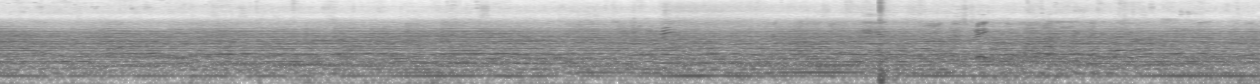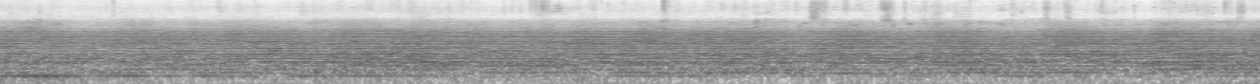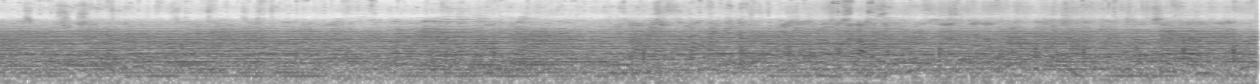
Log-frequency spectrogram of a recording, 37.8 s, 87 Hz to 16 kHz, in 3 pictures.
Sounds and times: A lot of tourists 0.0 - 37.8
Church bells 0.0 - 37.8

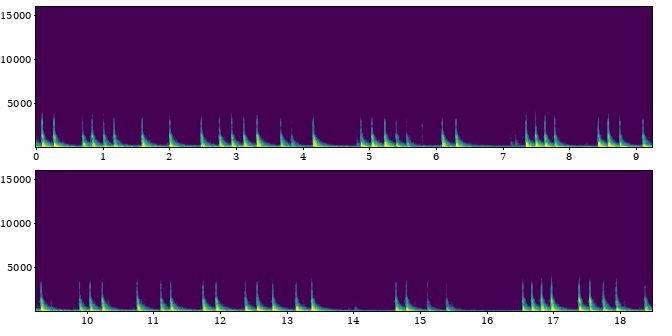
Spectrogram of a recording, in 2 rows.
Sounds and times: woodpecker work session 0.0 - 15.8
woodpecker work session 16.4 - 18.4

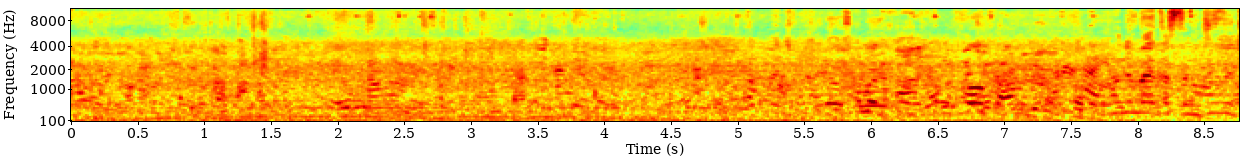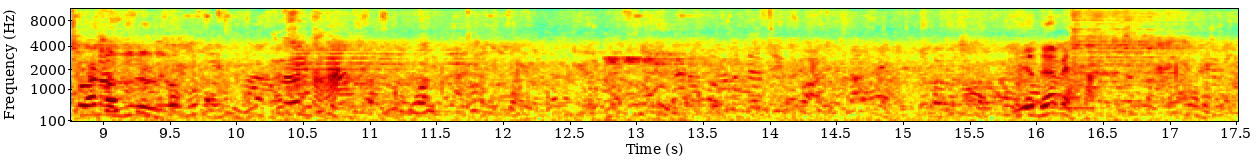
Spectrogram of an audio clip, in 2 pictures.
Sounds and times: Walking in the street 0.0 - 17.5
moving pedestrians 0.0 - 17.5

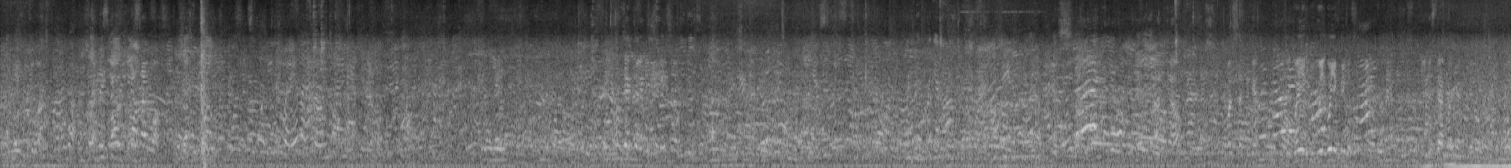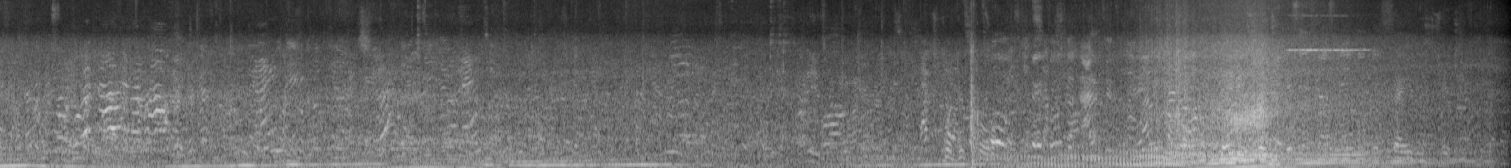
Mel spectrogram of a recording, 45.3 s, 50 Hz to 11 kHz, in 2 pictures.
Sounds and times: crowd standing in a row in front of a disco 34.0 - 43.8

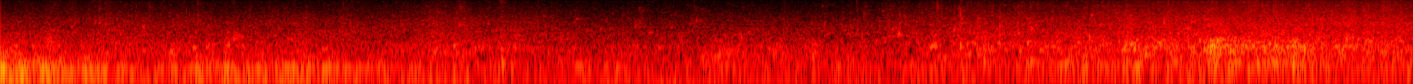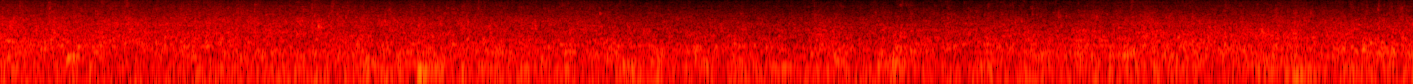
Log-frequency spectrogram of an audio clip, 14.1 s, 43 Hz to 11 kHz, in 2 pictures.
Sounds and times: Waves swirl on rocks 0.0 - 14.1

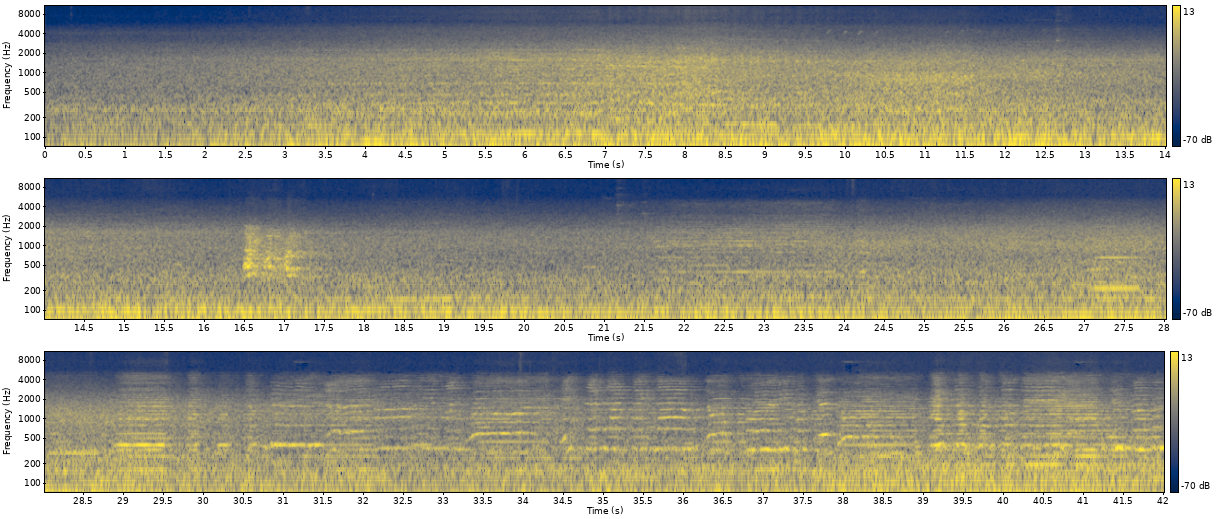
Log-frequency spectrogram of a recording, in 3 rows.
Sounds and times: plays accordion 21.6 - 25.2
plays accordion 27.0 - 42.0
sings 30.8 - 42.0

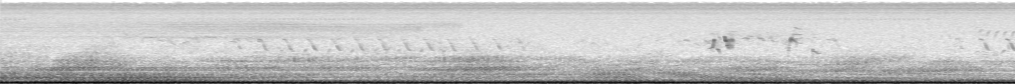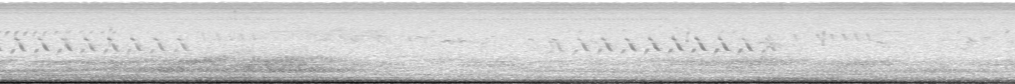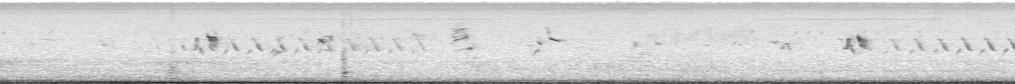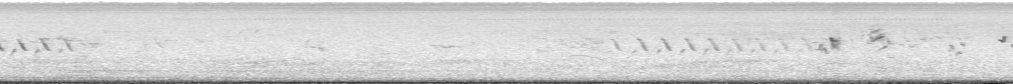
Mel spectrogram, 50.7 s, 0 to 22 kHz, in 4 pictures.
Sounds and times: airplane 0.0 - 50.7

